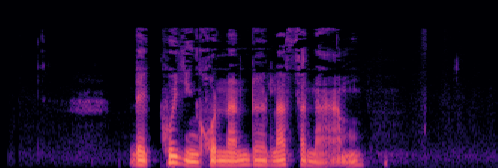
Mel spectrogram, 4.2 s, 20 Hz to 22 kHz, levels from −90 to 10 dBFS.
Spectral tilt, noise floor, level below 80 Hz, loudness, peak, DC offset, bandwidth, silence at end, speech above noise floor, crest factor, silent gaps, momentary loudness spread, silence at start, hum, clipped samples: -7.5 dB/octave; -64 dBFS; -50 dBFS; -21 LUFS; -2 dBFS; under 0.1%; 11.5 kHz; 1.1 s; 45 dB; 20 dB; none; 9 LU; 1.1 s; none; under 0.1%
